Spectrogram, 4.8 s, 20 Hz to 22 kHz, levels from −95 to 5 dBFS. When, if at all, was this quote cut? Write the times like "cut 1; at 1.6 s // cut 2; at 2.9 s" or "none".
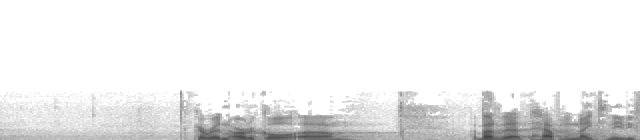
cut 1; at 1.5 s // cut 2; at 3.7 s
